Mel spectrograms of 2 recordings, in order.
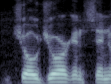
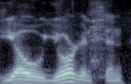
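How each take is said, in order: First: The first name has an English-style opening sound. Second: The first name has a Norwegian-style opening sound. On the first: The speaker calls it wrong. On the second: The speaker calls it right.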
